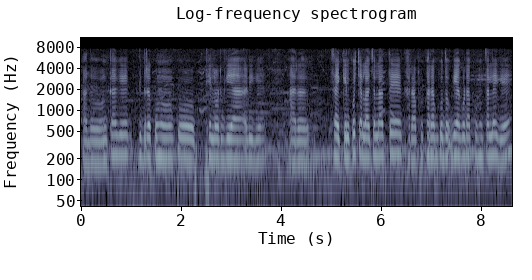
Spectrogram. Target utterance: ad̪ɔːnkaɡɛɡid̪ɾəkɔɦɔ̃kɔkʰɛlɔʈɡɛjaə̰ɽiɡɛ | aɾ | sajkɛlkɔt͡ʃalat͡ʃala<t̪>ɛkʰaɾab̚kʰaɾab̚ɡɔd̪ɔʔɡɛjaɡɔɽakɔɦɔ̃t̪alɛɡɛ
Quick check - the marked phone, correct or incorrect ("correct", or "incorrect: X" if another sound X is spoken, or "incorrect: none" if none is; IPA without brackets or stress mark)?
correct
